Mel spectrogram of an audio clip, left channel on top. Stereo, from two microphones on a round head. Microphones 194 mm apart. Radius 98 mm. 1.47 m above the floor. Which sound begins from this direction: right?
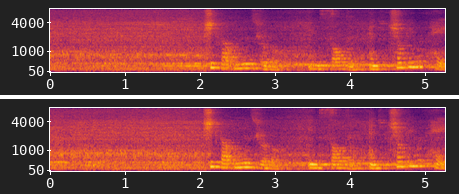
A woman speaking, at 2.0 s.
